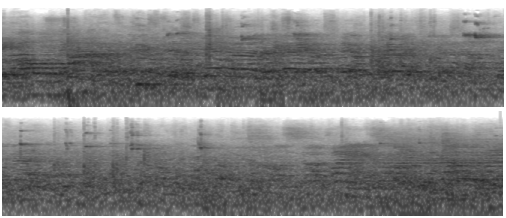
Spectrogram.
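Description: A basketball bouncing on a hardwood court, roughly once a second, under the voices of players and spectators, all echoing in a large gym.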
